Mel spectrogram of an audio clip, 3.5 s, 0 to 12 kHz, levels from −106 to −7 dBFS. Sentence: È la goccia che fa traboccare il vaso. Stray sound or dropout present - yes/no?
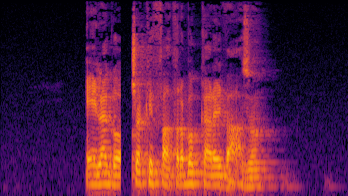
yes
